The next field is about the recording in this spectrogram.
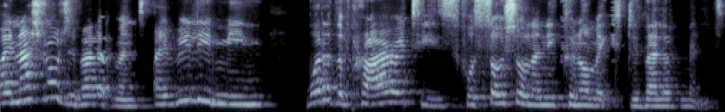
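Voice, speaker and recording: A woman's fairly high, somewhat breathy voice with lively intonation at a fairly quick pace. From Zambia. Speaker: executive coach. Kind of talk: lecture.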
